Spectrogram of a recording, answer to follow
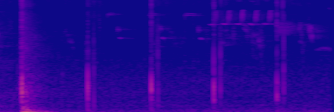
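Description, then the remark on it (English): Five footsteps climb the steps of a mansion at a steady, unhurried pace, the first landing heaviest, with small birds chirping faintly outdoors in the background. “We got out and headed up the steps.”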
